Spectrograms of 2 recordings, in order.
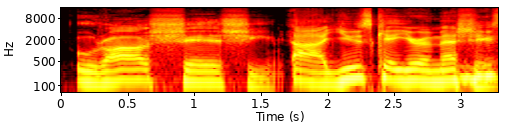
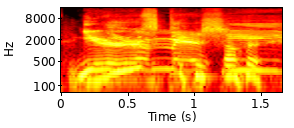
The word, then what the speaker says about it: Urameshi: Versus, now I'm going to give this my best shot, Yosuke Urashishi. Yusuke Urameshi. Yusuke Urameshi? But you have to say it like this. Urameshi.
